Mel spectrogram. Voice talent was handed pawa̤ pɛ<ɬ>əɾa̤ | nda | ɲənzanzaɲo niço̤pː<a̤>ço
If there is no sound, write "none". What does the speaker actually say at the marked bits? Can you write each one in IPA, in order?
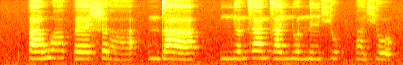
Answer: ɬ, a̤

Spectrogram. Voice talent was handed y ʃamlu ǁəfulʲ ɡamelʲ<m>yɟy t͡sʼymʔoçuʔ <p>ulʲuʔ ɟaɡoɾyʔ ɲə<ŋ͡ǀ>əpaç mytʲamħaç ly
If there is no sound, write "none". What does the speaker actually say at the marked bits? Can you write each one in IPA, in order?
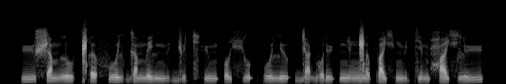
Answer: m, p, ŋ͡ǁ

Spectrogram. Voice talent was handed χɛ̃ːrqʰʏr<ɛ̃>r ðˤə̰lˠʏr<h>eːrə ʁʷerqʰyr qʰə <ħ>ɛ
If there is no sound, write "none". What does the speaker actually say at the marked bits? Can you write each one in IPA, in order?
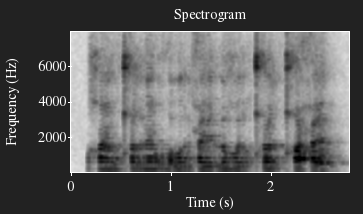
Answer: ɛ̃, ħ, ħ

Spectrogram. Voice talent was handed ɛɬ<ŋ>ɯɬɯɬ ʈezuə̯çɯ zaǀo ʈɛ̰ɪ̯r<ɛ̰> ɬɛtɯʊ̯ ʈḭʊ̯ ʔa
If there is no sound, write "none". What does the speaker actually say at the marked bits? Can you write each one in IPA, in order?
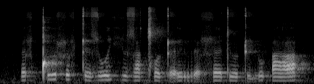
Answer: ǃ, ɛ̰

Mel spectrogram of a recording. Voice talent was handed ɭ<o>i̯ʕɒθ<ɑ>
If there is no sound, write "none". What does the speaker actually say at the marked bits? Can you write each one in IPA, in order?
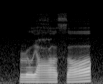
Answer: o, ɒ

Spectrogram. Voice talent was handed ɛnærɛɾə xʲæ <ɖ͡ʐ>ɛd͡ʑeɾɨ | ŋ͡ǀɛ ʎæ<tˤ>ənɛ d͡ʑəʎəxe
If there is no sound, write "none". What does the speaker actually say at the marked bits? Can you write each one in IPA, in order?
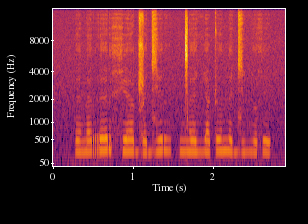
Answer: ɖ͡ʐ, ʈ

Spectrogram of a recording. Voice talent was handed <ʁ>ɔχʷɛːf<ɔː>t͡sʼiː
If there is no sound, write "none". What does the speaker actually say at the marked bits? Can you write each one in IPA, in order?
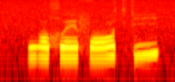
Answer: w, ɔː

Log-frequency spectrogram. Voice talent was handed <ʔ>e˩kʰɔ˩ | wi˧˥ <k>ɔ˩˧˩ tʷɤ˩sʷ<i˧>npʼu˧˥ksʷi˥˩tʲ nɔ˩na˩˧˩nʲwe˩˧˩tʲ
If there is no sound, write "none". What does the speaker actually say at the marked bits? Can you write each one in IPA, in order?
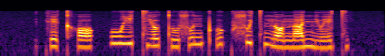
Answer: k, tʲ, i˧

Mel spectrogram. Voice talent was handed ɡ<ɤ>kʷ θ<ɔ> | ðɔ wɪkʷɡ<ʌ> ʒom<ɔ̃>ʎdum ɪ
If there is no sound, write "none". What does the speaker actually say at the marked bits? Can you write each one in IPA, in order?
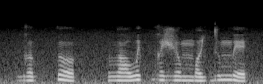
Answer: ɤ, o, ʌ, ɔ

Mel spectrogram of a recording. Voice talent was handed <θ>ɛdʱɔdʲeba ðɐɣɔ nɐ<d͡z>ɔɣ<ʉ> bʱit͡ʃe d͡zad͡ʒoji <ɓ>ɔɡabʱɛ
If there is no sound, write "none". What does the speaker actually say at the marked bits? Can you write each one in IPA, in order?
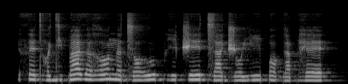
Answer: θ, d͡z, u, ɓ

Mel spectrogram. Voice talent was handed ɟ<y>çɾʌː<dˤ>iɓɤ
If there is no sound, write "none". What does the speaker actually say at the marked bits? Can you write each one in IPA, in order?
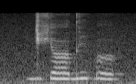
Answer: i, d̪

